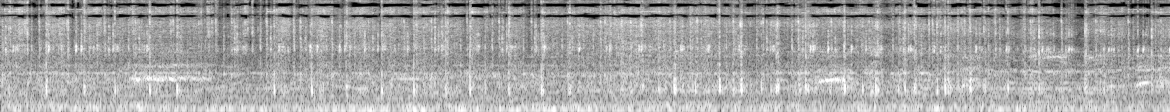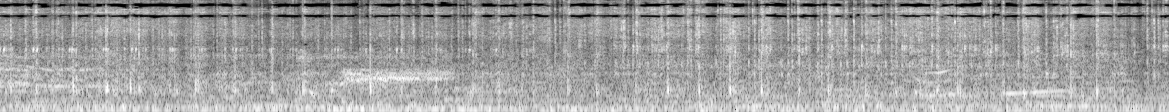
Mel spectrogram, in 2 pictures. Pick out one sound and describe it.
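Coins clatter and clink in an arcade pusher machine.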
